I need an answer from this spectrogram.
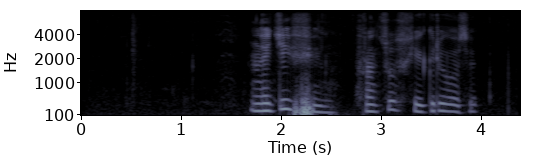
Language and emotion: Russian, sad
